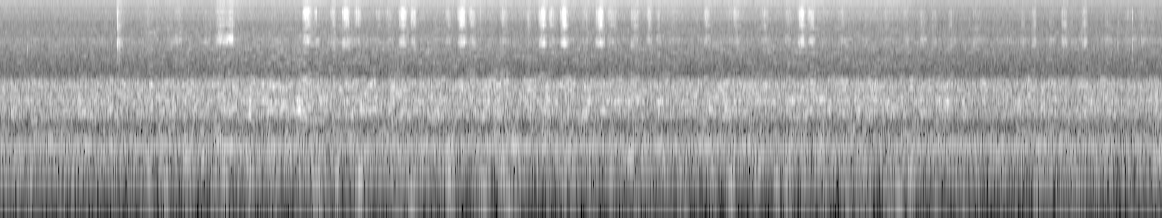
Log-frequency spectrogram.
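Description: A felt-tip marker squeaks and scratches on paper.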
